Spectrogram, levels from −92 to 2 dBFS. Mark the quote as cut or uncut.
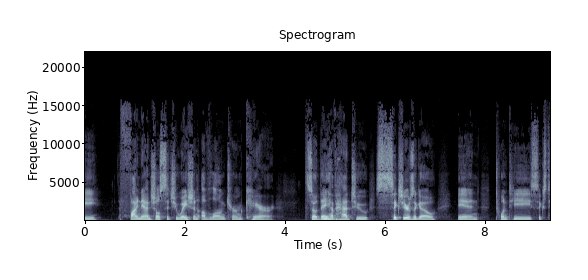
uncut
